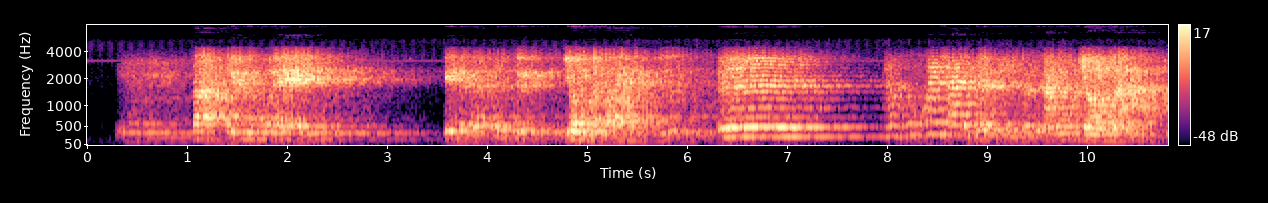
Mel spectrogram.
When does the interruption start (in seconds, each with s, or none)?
none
